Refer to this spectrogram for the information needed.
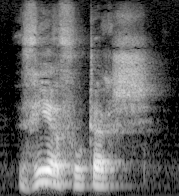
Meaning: plural of viervoeter
- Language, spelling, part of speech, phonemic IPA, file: Dutch, viervoeters, noun, /ˈvirvutərs/, Nl-viervoeters.ogg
